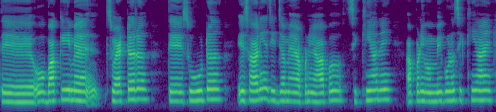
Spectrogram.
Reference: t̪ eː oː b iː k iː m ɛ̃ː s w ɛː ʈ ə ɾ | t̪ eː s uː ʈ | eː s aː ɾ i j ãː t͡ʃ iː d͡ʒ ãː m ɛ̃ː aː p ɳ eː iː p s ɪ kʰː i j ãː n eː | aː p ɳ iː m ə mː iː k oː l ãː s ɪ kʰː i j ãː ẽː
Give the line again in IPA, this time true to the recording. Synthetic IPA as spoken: t̪ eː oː b aː k iː m ɛ̃ː s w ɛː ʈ ə ɾ | t̪ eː s uː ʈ | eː s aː ɾ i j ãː t͡ʃ iː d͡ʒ ãː m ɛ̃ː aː p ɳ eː aː p s ɪ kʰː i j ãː n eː | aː p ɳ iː m ə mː iː k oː l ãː s ɪ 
